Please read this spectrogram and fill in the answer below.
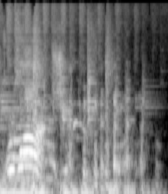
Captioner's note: laugh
